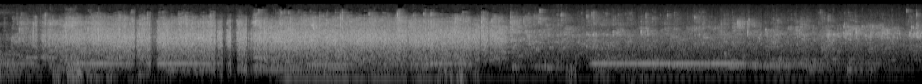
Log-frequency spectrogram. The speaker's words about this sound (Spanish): Dele un aplauso a Él.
